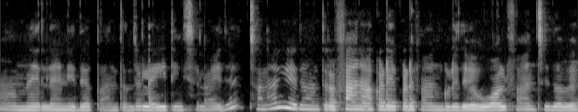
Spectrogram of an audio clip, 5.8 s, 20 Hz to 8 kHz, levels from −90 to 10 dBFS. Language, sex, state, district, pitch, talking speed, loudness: Kannada, female, Karnataka, Shimoga, 220 Hz, 165 wpm, -17 LUFS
